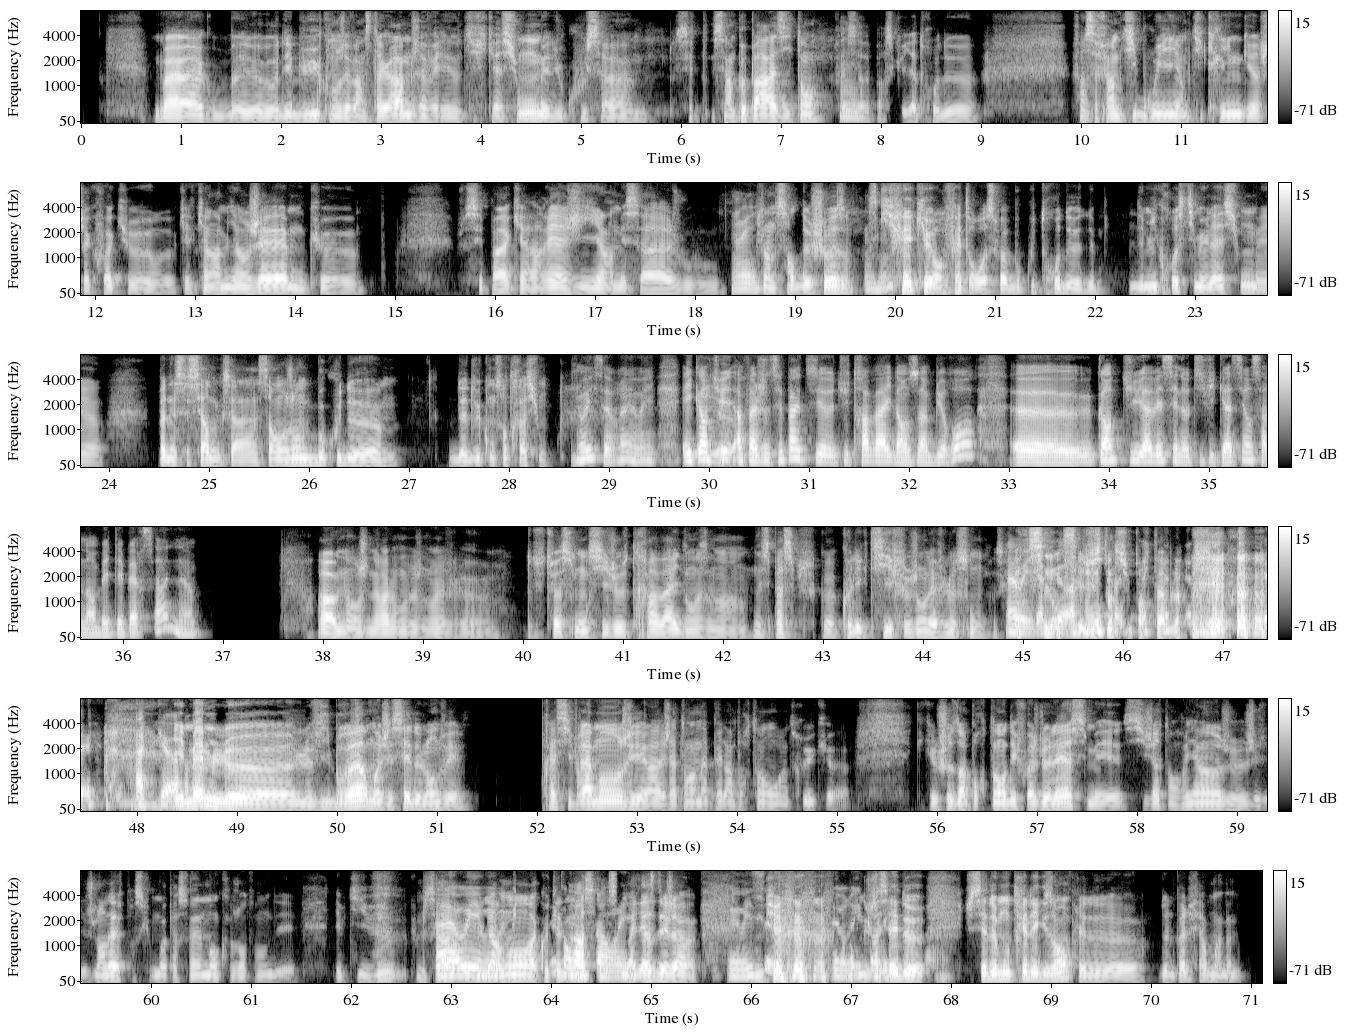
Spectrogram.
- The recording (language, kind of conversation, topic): French, podcast, Comment gères-tu tes notifications au quotidien ?
- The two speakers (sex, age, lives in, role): female, 60-64, France, host; male, 30-34, France, guest
- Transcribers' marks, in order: laughing while speaking: "ce qui fait que"; laughing while speaking: "parce que, sinon, c'est juste insupportable"; laugh; laughing while speaking: "oui OK. OK. D'accord, oui"; other noise; chuckle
